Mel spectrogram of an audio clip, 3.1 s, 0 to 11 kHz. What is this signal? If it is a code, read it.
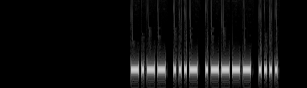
Morse code, heard as a keyed tone, about 44 wpm, 700 Hz. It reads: YV1H
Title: DXCC-100 Call Signs - 4 Characters - 45wpm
